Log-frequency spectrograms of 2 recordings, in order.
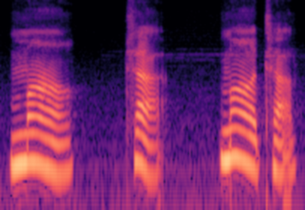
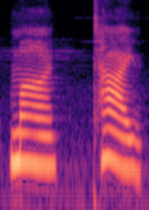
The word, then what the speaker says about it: martyr: MAR মা, এইটুকু বুঝতে পারছি, কিন্তু TYR এখানে কিন্তু আর ঠাই উচ্চারণটা হয় না। দেখো, আ আ মা ঠা মাঠা। তাহলে ট্রাই, স্কাই, মাই এরকমভাবে যদি চিন্তা করো, এখানে হয় মা ঠাই, রাইট?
